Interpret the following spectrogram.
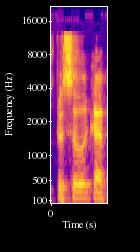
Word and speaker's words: Basilicata: Can you give us the right pronunciation for that? Yes, it's Basilicata and Puglia.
